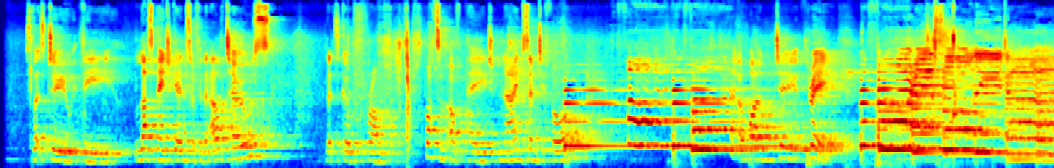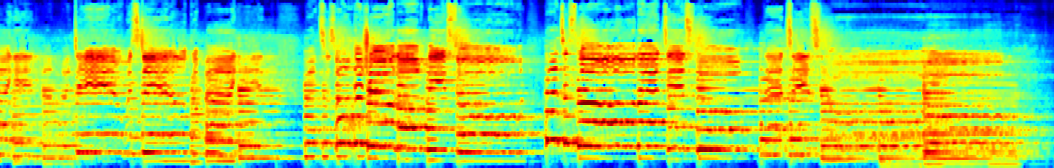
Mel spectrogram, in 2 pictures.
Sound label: alto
